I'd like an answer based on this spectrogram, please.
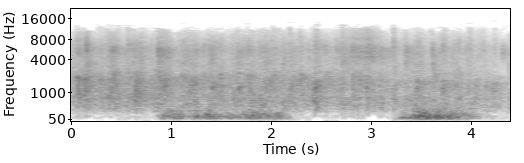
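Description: Audience applauding: dense, even clapping that starts to fade near the end.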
